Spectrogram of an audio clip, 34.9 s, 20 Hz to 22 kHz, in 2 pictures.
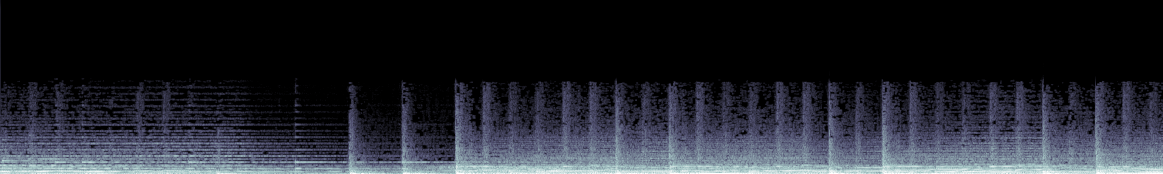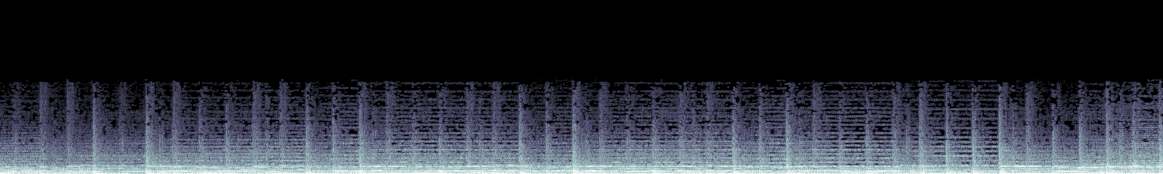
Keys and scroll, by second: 2.8 space, 5.7 space, 6.0 x, 8.0 space, 8.4 x, 9.2 super+z, 9.7-11.1 typing, 13.4-15.6 typing, 16.7 ], 17.5 [, 19.7 space, 20.1 x, 20.8 x, 22.7 space, 23.7 space, 24.6 space, 30.3 ], 31.8 space, 32.5 space, 34.5 v.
